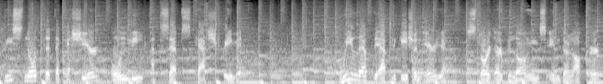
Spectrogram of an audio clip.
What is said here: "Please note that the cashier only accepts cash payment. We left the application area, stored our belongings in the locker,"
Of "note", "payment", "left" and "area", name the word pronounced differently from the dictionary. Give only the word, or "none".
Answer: none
